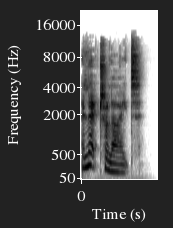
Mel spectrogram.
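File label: "electrolyte", British English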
